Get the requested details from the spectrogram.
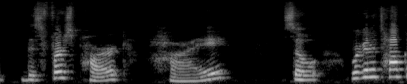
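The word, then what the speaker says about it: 海: down and up and that's what the third tone actually sounds like it goes down and up just like the accent we see here so we pronounce that hi can you hear me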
